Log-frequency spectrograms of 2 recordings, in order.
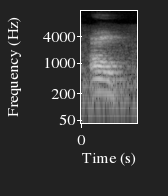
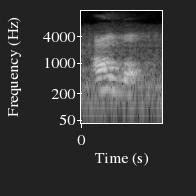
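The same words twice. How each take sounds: First: The final consonant stops cleanly without an echo. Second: The final consonant ends with a bouncing echo. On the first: The speaker calls it right. "harus dibaca out" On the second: The speaker calls it wrong. "Jangan dibaca out"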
